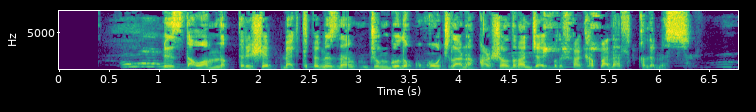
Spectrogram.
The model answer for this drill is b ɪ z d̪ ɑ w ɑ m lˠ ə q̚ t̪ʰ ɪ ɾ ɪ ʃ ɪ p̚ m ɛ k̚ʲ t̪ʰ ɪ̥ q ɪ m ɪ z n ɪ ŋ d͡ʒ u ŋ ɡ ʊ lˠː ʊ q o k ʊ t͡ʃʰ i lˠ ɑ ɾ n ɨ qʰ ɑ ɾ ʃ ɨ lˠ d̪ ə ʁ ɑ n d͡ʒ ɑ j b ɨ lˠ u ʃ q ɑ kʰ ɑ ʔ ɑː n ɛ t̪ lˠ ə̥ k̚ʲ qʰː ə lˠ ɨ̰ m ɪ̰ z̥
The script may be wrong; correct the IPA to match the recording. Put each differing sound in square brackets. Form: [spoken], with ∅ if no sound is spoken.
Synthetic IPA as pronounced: b ɪ z d̪ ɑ w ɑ m lˠ ə q̚ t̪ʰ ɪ ɾ ɪ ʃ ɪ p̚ m ɛ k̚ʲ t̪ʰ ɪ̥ [p] ɪ m ɪ z n ɪ ŋ d͡ʒ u ŋ ɡ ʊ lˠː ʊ q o [q] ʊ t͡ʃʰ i lˠ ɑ ɾ n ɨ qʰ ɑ ɾ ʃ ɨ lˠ d̪ ə ʁ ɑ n d͡ʒ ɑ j b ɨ lˠ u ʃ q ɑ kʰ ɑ [p] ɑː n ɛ t̪ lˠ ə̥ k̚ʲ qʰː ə lˠ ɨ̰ m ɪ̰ z̥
